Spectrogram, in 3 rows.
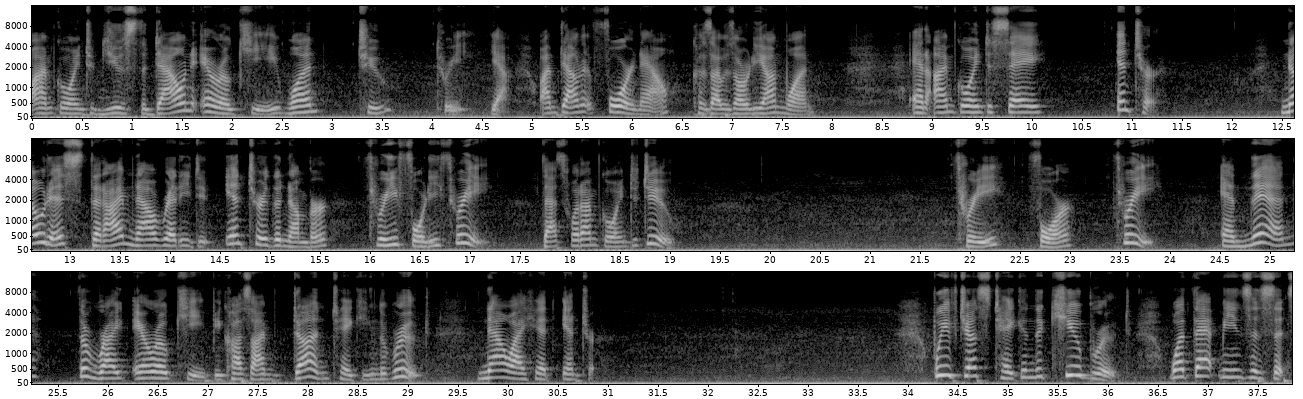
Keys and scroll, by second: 2.5 Down, 3.2 Down, 4.0 Down, 10.7 Return, 21.8 3, 22.5 4, 23.4 3, 25.8 ), 32.1 Return.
